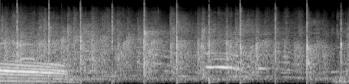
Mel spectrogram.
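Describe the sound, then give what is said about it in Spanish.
A short burst of scattered hand claps from a small audience after a correct answer in a sound-guessing quiz, the individual claps sharp and uneven, mixed with excited voices calling out at the start and chatter underneath. “¡Aplauso!”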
